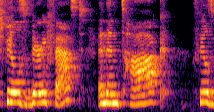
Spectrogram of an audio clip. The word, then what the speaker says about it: Tag: And that Tag, this is one, so one consonant following, and it's a long vowel.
